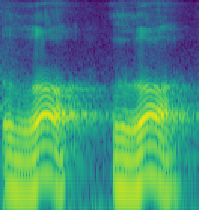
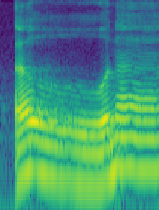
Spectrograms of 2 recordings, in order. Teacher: Pangkal lidah dinaikkan dan makhrajnya dari tenggorokan atas. Dari tenggorokan atas gha, ngalir sedikit suaranya. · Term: ghain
